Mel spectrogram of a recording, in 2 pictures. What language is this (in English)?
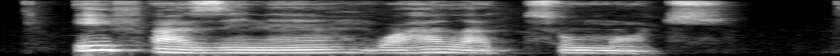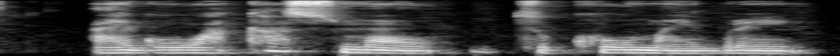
Nigerian Pidgin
